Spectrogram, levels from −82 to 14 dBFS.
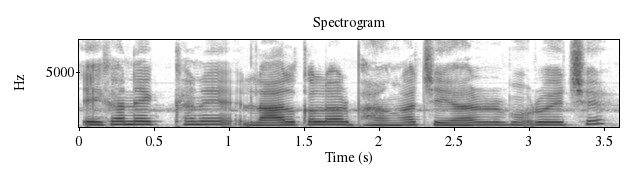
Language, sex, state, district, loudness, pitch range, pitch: Bengali, female, West Bengal, Alipurduar, -15 LUFS, 225-270 Hz, 240 Hz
